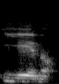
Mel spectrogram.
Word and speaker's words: যেন: তো জফলা থাকলে ইয় উচ্চারণ হয়, যেমন যেন, এটা হবে ইয়েন।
